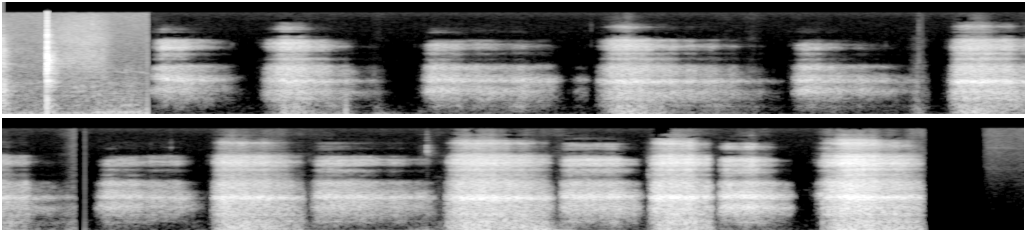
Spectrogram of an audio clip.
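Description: A person breathing hard in a series of short, separate gasps, about fourteen in all, with brief quiet gaps between them; they stop abruptly shortly before the end.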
